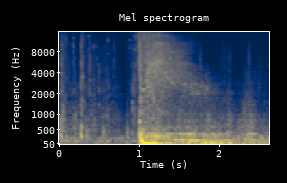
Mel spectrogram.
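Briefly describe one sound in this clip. A lightsaber ignites with a sharp burst.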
